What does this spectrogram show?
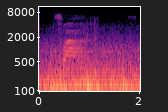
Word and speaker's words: soir: The end sound is kind of like saying ah at the dentist. Ah, soir. But soir also ends in R. So we've got that really light gargling in the throat again.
